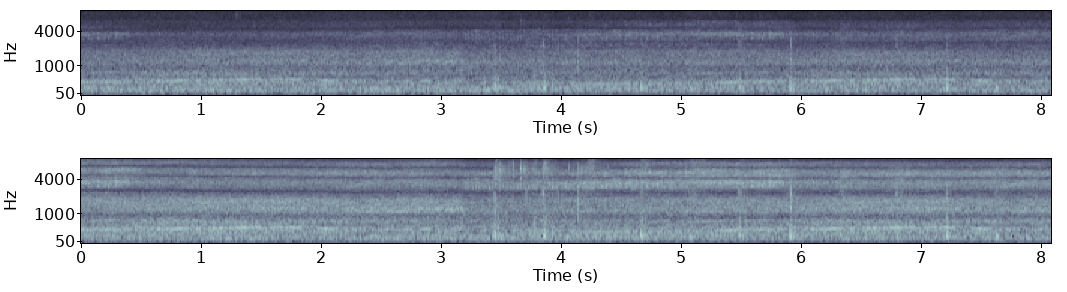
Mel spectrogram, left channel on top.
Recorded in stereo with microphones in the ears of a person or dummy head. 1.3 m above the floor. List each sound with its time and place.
0.0 s a vehicle: 65° right (ahead or behind); by 8.1 s 80° right
3.4 s running footsteps: 65° right (ahead or behind); by 7.7 s 80° right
